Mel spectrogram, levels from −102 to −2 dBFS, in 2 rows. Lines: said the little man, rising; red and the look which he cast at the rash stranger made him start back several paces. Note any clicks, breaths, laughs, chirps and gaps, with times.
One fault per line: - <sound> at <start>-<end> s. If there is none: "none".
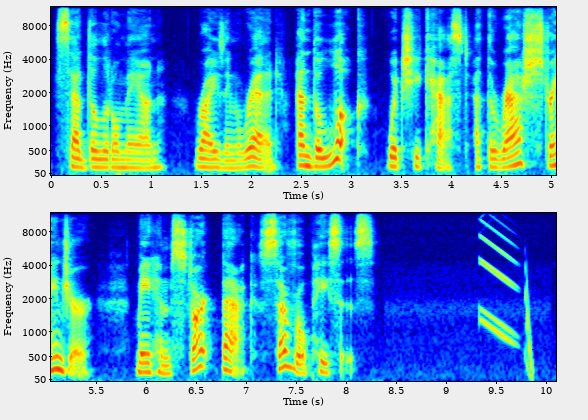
- chirp at 9.3-9.9 s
